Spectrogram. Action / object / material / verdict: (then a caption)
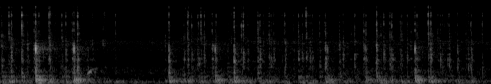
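tap / plastic mechanical keyboard keys / plastic / none. Fingertips and long painted nails type fast on a black plastic mechanical keyboard with a purple backlight. A rapid, steady stream of short, bright clicks and clacks follows, with a few louder taps at the start and a brief quieter lull around the first and a half seconds. Each keystroke dies away almost instantly.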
